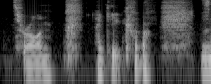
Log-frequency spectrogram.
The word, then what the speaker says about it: Thrawn: Wait, so how do you say Thrawn? Thrawn. I say Thrawn. More open.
